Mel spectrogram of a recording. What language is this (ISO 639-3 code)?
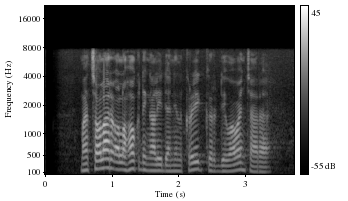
sun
